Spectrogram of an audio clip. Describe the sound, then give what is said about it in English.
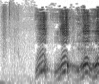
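A human voice imitates a barred owl call: after a short pause, a loud run of wavering, hooting cries that swoop up and down in pitch, with no other talk. “The only bird song that I'm really adept at doing is a barred owl, which is pretty cliche.”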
